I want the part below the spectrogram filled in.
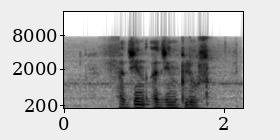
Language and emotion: Russian, neutral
